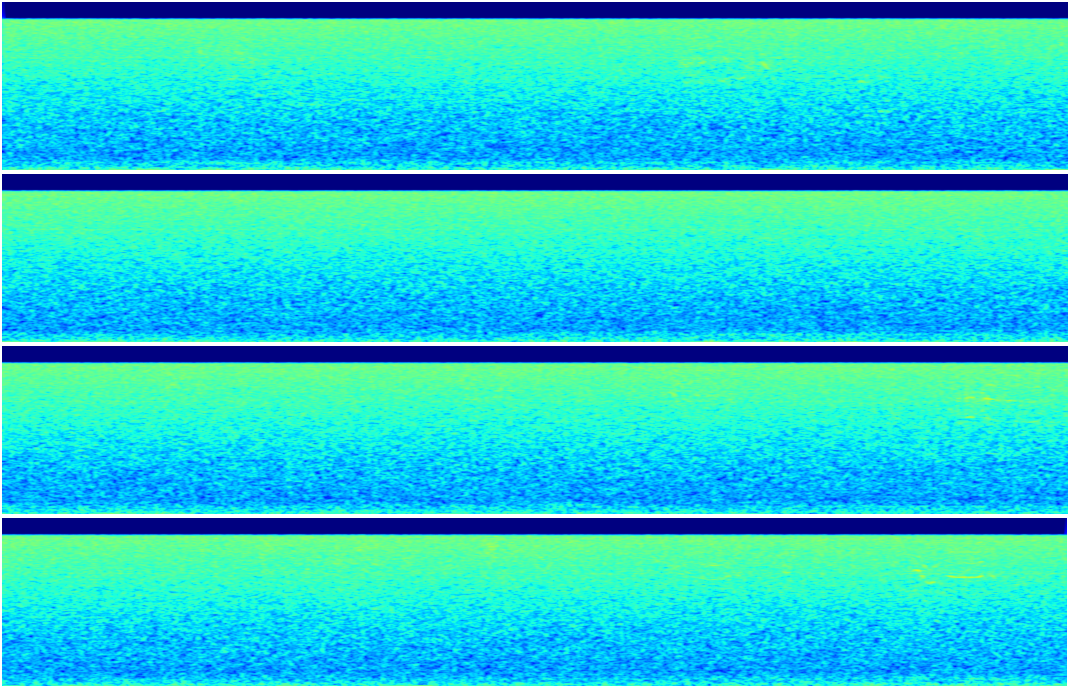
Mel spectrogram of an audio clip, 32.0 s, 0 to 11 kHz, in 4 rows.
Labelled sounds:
31.1	31.4	Pacific white-sided dolphin, 3.2 to 3.5 kHz

